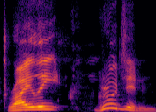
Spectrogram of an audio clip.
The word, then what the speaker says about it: Grudzien: Tonight with Shawn and I, we have special guest, Rylee Grudzien, because the Z is silent.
